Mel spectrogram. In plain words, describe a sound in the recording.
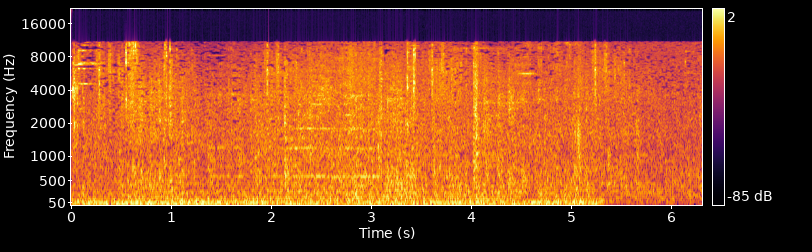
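A train rumbles loudly along the tracks.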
